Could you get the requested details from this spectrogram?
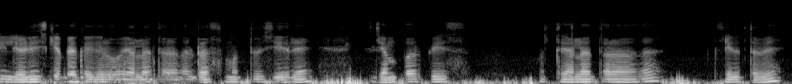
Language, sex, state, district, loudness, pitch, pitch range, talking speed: Kannada, male, Karnataka, Koppal, -19 LUFS, 115 Hz, 110-120 Hz, 100 wpm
